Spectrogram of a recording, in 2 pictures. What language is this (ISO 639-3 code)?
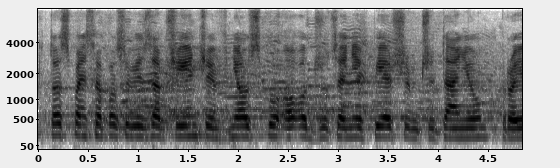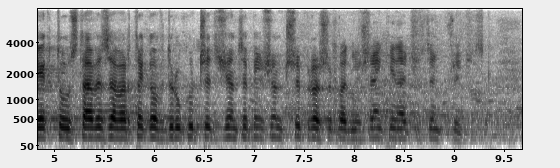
pol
